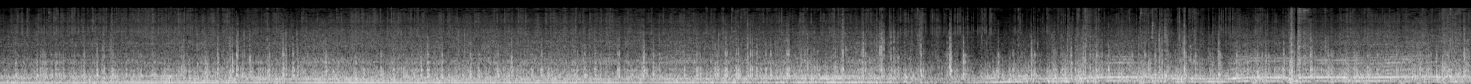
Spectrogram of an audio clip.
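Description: Honda CR-V's four-cylinder engine heard from inside the cabin, running at a steady pitch, then easing off briefly about nine seconds in and revving up again with a rising, wavering pitch. Knocks and rattles from the car bouncing over a snow-covered track come through along with it.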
